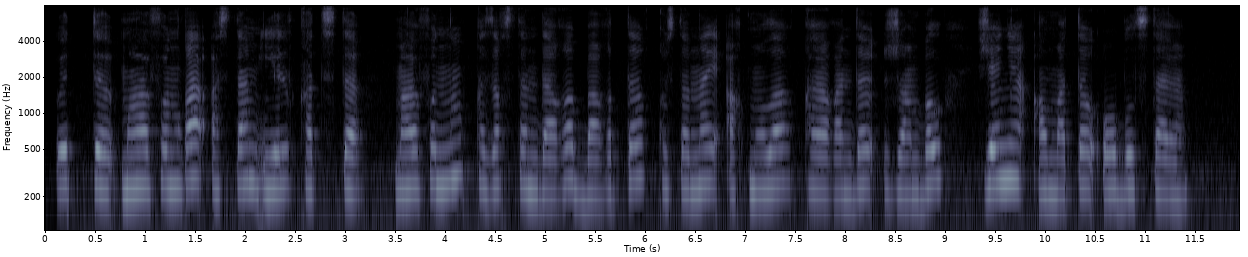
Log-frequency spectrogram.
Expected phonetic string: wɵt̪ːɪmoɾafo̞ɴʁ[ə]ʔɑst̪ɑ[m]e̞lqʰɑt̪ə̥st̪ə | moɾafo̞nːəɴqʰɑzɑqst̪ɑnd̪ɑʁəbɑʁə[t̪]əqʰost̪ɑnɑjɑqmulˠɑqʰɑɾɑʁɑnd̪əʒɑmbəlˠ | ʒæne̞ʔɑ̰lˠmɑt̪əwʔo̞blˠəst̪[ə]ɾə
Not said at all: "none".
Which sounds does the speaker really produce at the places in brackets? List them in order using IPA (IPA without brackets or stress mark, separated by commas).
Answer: ɑ, m, t̪, ɑ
